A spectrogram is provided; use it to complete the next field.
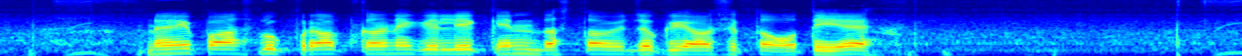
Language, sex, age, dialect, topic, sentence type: Hindi, male, 18-24, Marwari Dhudhari, banking, question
